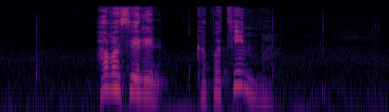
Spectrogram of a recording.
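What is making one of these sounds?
A middle-aged woman speaks nearby with emotion.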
